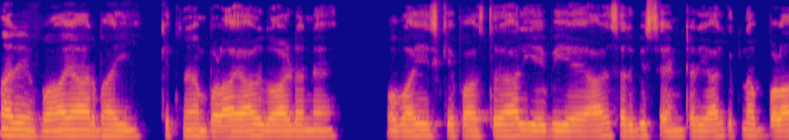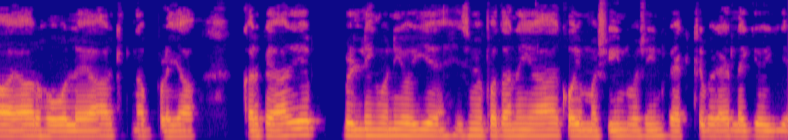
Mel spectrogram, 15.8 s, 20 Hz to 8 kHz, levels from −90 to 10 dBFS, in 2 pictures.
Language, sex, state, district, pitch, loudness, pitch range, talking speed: Hindi, male, Uttar Pradesh, Jyotiba Phule Nagar, 125 Hz, -17 LUFS, 120-130 Hz, 185 wpm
